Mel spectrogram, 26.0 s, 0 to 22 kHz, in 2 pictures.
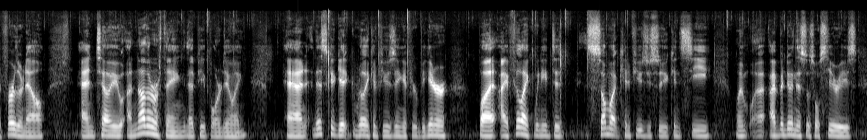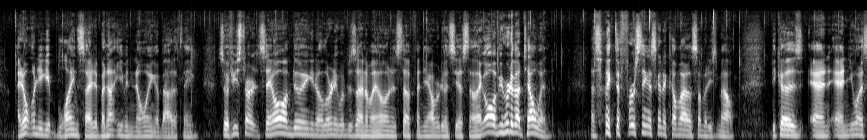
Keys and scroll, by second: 4.2 super+Tab, 5.6 super+Tab.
